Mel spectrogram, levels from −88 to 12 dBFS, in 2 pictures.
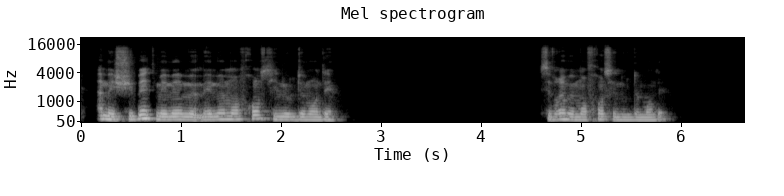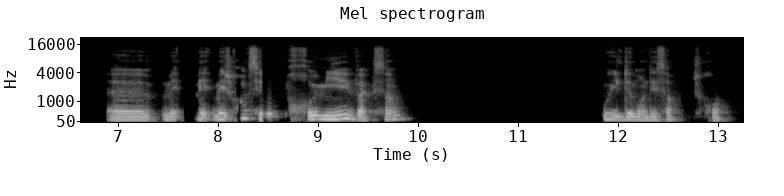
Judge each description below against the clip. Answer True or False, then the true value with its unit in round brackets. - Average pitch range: False (2.1 semitones)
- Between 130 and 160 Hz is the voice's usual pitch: True (135 Hz)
